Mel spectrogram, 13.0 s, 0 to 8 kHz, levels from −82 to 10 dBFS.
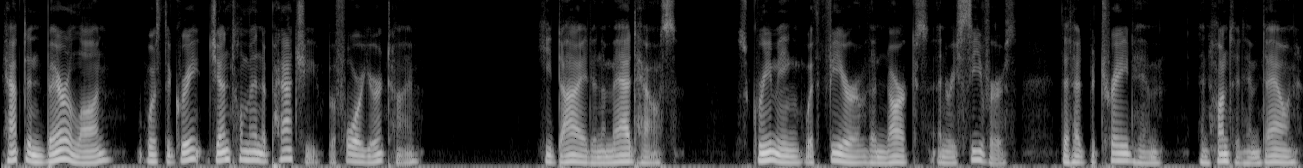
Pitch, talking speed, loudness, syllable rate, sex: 120 Hz, 145 wpm, -18 LUFS, 4.6 syllables/s, male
